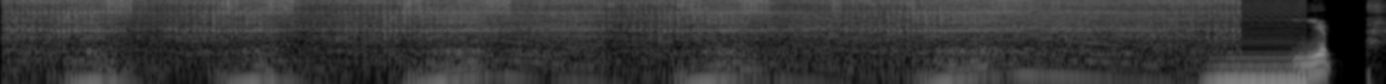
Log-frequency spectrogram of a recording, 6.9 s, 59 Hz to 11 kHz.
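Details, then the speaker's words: 2013 BMW F10 528i with N20 four-cylinder turbo revving with a light metallic rattle: constantly rattling wastegate, with random boost codes; common fault, fixed by removing turbo and rebuilding it with a new cartridge. "The rattle that you heard, that's the resate. It is a very common problem with these motors."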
